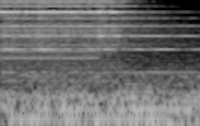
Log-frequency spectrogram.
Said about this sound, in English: Time out? No, not time out yet. I don't know why that happened. It's not time out yet. There must be Satan. Satan pushed that bell. No, it's not time out. No, that was an error on my part, you know, my sound effects.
